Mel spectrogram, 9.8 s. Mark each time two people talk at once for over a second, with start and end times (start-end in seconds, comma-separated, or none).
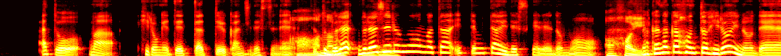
3.6-5.0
